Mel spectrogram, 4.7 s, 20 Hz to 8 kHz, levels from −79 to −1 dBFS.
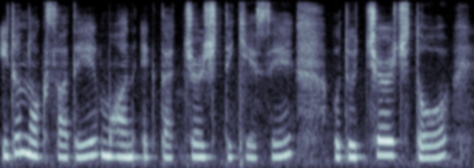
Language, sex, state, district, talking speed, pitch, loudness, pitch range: Nagamese, female, Nagaland, Kohima, 150 wpm, 225 Hz, -17 LUFS, 215-245 Hz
